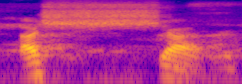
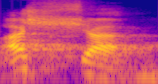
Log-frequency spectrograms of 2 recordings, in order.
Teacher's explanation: sifatnya adalah tafasyi. Nanti kita belajar tafasi ertinya udarnya harus menyebar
